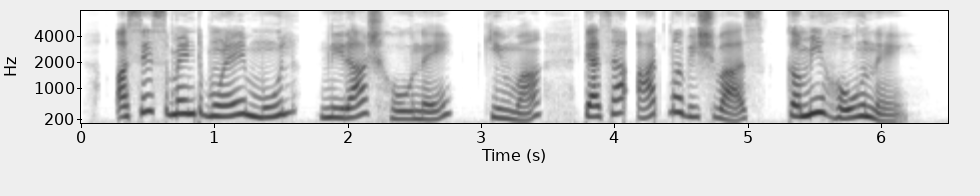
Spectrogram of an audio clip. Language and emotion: Marathi, neutral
